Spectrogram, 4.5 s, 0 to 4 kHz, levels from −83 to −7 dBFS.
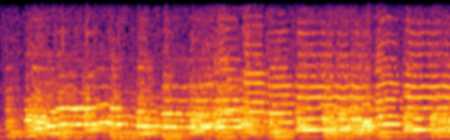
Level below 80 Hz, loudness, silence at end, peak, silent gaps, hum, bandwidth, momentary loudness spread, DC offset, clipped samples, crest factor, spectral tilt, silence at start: -34 dBFS; -9 LUFS; 0 s; 0 dBFS; none; none; 4 kHz; 3 LU; under 0.1%; 0.4%; 8 dB; -10.5 dB/octave; 0 s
